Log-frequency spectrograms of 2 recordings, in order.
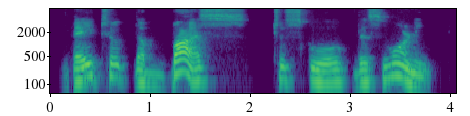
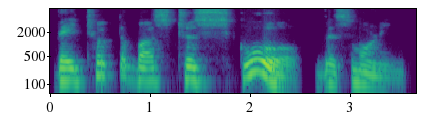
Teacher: the same sentence can be shifted a little bit to emphasize something different in pronunciation and intonation and in this case we are highlighting the word school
